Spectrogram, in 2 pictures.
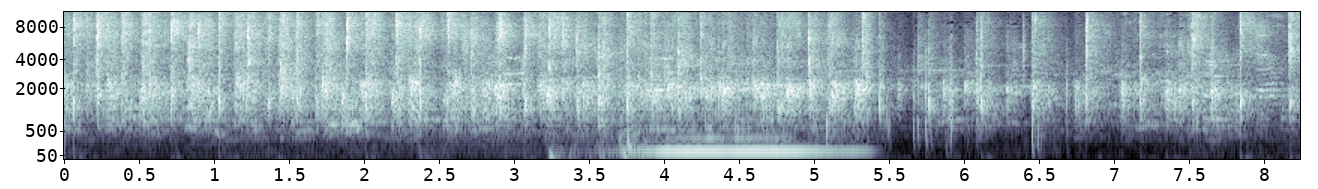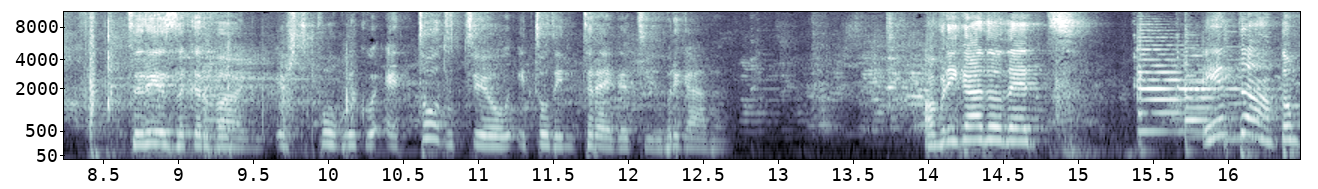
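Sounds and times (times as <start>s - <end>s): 
crowd applauding: 0.0s - 10.2s
loud low droning tone: 3.2s - 5.4s
speech: 8.7s - 12.8s, 14.0s - 15.0s, 15.8s - 16.4s.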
